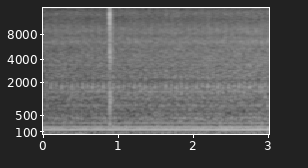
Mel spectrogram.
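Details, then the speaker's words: Car at steady idle with a single sharp click from up at the front damper, where the top mount visibly moves as if a nut has come off: suspension top mount clicking. "Don't know if you can hear that, clicking away. Listen, there you go. And it's actually clicking from up here on the damper."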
